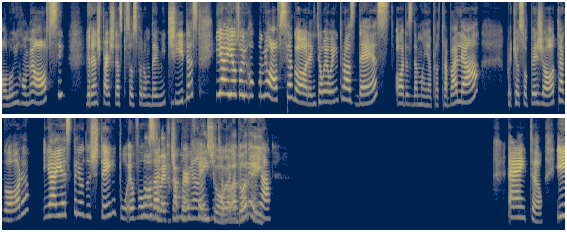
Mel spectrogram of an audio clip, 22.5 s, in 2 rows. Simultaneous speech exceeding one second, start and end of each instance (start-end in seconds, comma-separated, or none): 14.0-16.5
